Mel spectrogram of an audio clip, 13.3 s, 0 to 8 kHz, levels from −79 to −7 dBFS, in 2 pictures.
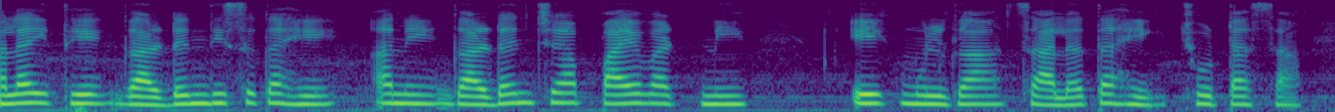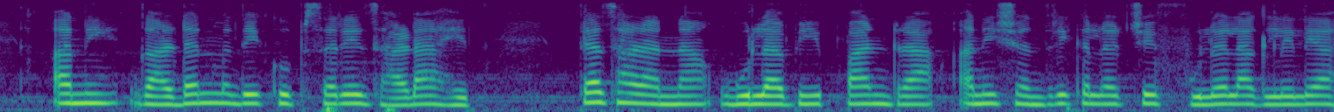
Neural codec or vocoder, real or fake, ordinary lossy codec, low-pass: none; real; none; 7.2 kHz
